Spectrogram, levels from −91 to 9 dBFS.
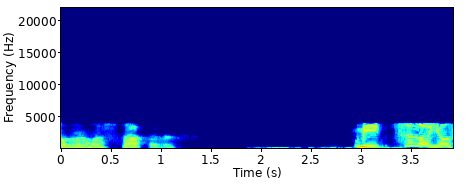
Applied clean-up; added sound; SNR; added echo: neural mask model Resemble Enhance denoiser.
